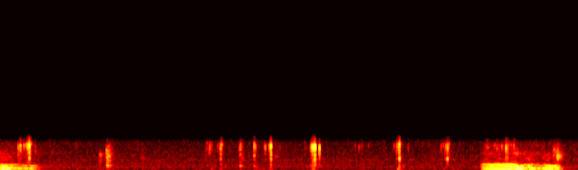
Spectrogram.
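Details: Pet dog in Romania snoring indoors: a rasping, harmonic-rich breath at the start and a longer one near the end, with quiet gaps holding short faint clicks and taps.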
